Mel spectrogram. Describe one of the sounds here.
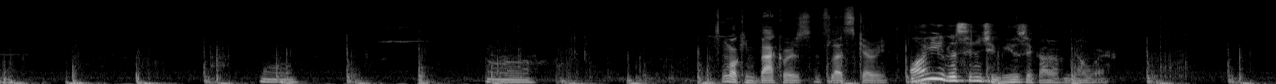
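Footsteps thud slowly on a wooden floor.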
